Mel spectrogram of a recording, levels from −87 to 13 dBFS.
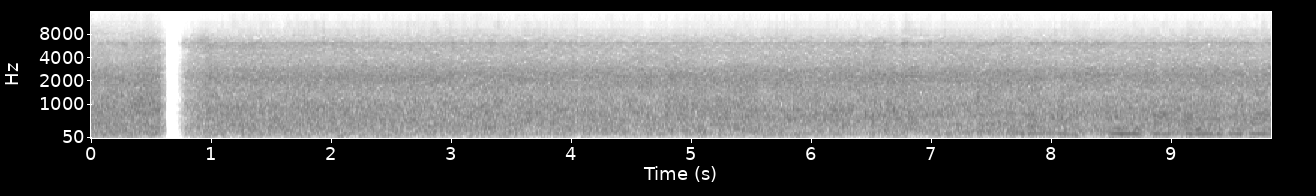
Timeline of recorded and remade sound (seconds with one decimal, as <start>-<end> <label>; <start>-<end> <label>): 0.0-0.8 remade; 0.8-3.6 recorded; 3.6-8.6 remade; 8.6-9.8 recorded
